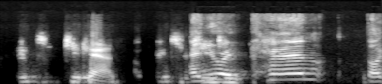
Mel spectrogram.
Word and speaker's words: Cannes: You're at you're in Cannes, but is it Cannes or is it Cannes? Can. Cannes. Okay. Can. Because there's a lot of debate about that. And I know so it's There is. the locals say, Can.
